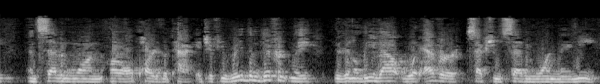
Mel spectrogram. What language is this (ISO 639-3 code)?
eng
